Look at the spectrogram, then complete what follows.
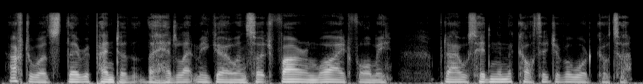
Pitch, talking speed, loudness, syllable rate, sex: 105 Hz, 245 wpm, -19 LUFS, 6.4 syllables/s, male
